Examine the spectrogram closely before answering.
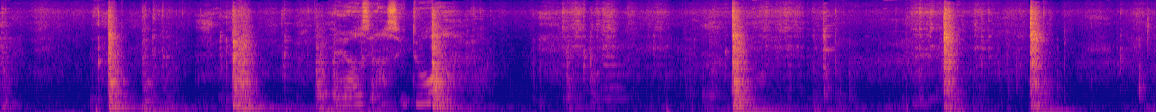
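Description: Metal pots and tongs clink and knock sharply.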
